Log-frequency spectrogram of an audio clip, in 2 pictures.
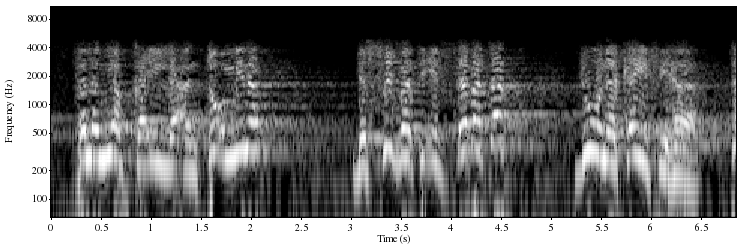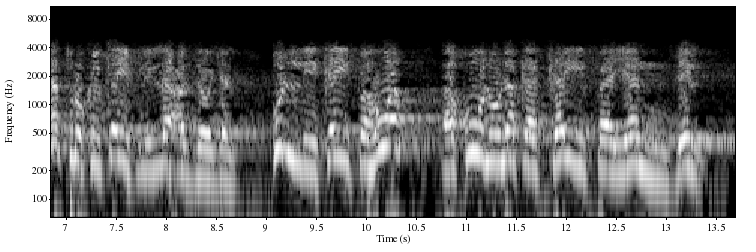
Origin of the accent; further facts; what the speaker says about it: Egypt; ليه نحن هنا أبناء مصر، وإحنا أبناء مصر مش ضيوف عليها ولا حاجة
